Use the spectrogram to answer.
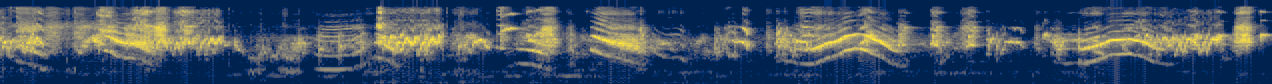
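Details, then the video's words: A bird indoors giving loud, harsh squawks and looping whistled notes that swoop up and down, in bursts with short gaps. "My alarm clock bird chirping sound"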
